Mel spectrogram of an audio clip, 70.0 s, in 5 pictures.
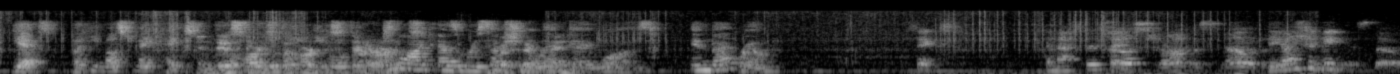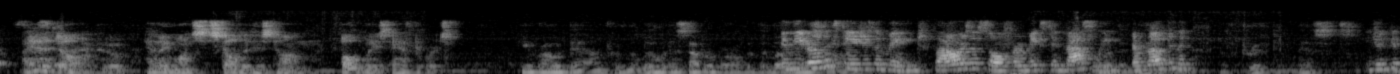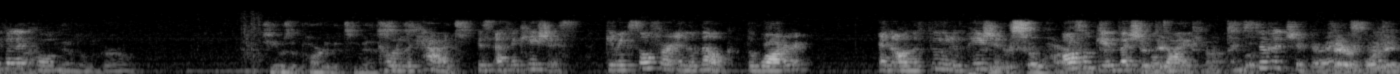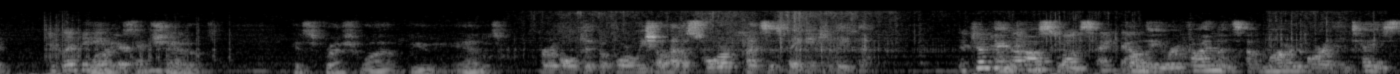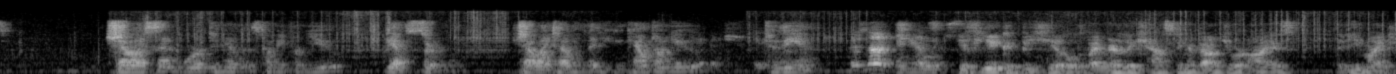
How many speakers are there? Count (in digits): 8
